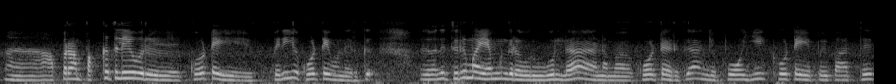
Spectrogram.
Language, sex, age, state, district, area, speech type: Tamil, female, 30-45, Tamil Nadu, Pudukkottai, rural, spontaneous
